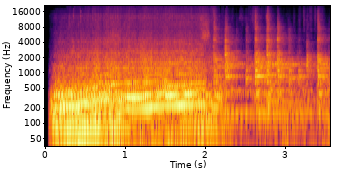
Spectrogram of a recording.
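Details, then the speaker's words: 1981 Corvette V8 floored: revs up and drops back, then loose clunks and rattles as it settles; owner suspects broken motor mounts letting the engine flop, exhaust also old; cause not confirmed. "the motor mounts i think are coming off because i mean they're broken because um when i floor this thing the engine just sounds like it's flopping a"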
